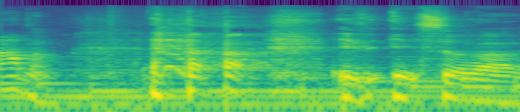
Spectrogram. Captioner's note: laughing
